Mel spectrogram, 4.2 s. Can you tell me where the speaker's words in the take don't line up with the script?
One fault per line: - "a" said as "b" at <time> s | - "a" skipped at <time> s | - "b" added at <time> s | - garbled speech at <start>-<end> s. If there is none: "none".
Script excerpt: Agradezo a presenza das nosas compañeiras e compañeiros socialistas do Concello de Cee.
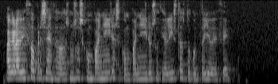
none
